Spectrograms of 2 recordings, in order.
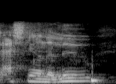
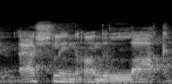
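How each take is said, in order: First: The last word ends in a plain 'loo' vowel. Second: The last word ends in a throaty 'ch'. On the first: The speaker calls it wrong. "A lot of people mess that one up. They say" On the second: The speaker calls it right. "Ashling on the loch means vision of the lake"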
